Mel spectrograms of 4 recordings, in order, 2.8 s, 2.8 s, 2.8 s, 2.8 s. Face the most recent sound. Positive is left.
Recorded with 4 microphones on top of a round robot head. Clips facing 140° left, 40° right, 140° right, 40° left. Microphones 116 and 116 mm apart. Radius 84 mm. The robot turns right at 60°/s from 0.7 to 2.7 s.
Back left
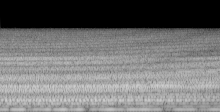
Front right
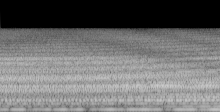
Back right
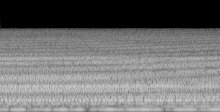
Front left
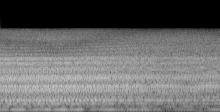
turn(degrees=-110)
